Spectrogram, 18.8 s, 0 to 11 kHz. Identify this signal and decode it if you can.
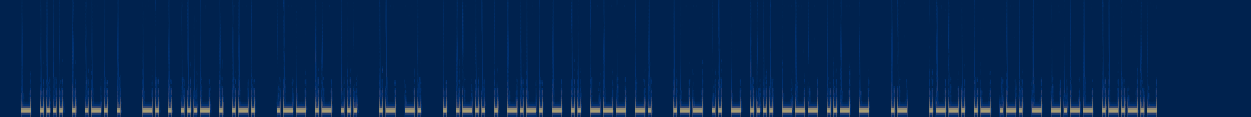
Morse code, heard as a keyed tone, about 25 wpm, 700 Hz. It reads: THERE NEVER WAS AN ELECTION WITHOUT A PARTY.
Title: Sentences from Top 1500 Words 25wpm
